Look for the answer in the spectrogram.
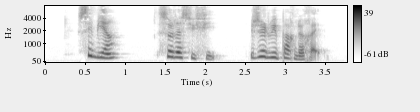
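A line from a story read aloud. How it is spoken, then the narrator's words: Cold. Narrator (French): Elle répondit froidement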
